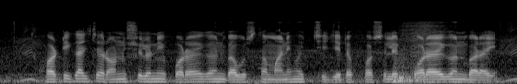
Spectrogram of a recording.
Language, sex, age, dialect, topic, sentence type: Bengali, male, 18-24, Standard Colloquial, agriculture, statement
